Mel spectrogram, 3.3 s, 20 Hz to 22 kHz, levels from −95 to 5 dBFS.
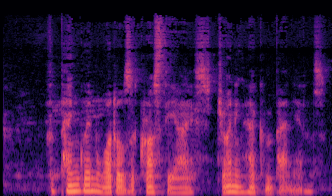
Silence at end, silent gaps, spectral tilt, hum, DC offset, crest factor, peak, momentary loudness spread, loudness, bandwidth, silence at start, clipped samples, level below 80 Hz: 0.1 s; none; -6 dB/octave; none; under 0.1%; 22 dB; -6 dBFS; 10 LU; -27 LUFS; 16 kHz; 0.45 s; under 0.1%; -60 dBFS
